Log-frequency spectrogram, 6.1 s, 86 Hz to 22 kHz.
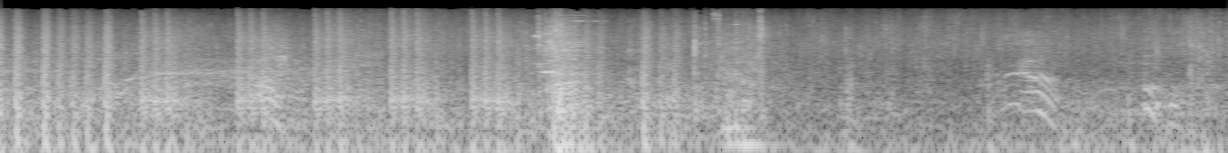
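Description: Rapid automatic gunfire from the zombie shooter Back 4 Blood on PS5, a loud, dense burst of overlapping shots with a heavy crack midway, then sparser rounds and softer clatter.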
